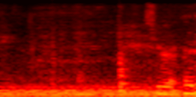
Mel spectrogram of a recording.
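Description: A finger presses an elevator button with a soft click.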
